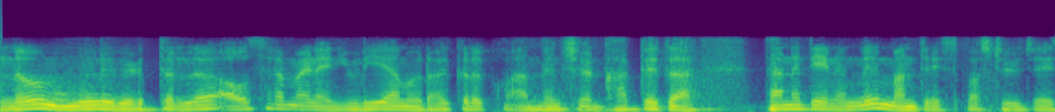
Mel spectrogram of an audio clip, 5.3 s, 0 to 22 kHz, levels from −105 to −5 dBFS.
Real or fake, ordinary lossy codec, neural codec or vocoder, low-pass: fake; none; codec, 16 kHz, 0.5 kbps, X-Codec, HuBERT features, trained on balanced general audio; 5.4 kHz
